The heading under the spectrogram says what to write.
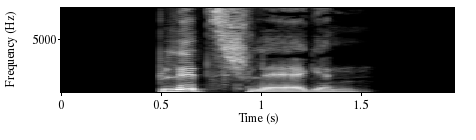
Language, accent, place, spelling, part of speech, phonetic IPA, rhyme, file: German, Germany, Berlin, Blitzschlägen, noun, [ˈblɪt͡sˌʃlɛːɡn̩], -ɪt͡sʃlɛːɡn̩, De-Blitzschlägen.ogg
- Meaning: dative plural of Blitzschlag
